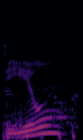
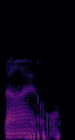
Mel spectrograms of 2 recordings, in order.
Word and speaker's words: Deal: So, as I believe it's pronounced Deal. Is that correct? Chris Deal, the band director? Or is it Dial? No, it's Deal. It is Deal.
